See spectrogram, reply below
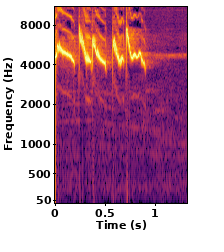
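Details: Japanese white-eye giving a brief líu phrase of four loud, high, downward-sliding whistled notes run closely together, ending in silence with a faint thin tone.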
